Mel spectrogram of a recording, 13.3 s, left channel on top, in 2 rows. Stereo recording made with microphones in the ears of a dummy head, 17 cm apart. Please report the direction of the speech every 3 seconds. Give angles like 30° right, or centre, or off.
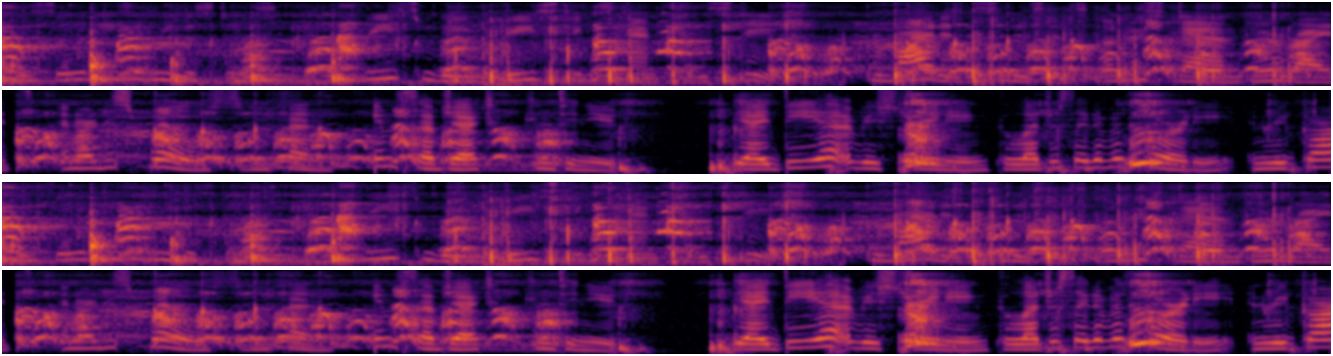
50° left, 40° left, 30° left, 20° right, 60° right.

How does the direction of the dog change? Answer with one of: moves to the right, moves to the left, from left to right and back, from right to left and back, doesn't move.
doesn't move.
